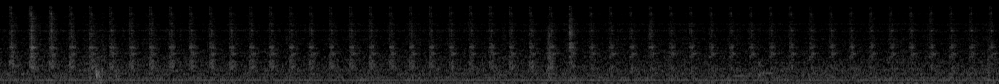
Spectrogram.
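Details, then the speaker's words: Amstrad PC1512 on first power-up with a substitute floppy drive connected by ribbon cable: regular light ticking about two and a half per second over a low hum as the head steps. It seems to try reading more than the previously tried drive, though booting is uncertain. "ah what does at least seem like it sounds like it's trying to read the desk more so than the one we've just tried i don't know it's actually going to actually boot from it but i did at least hear some um some head movement on that um on that time"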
